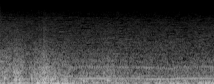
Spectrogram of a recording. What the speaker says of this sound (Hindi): एक बार जंगल में तेज बारिश और तूफान आया।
